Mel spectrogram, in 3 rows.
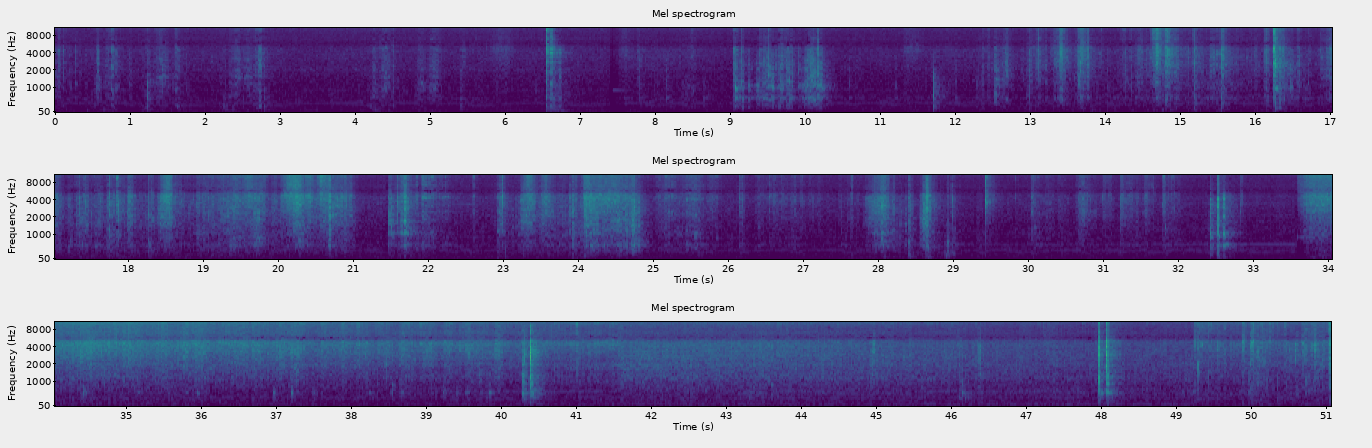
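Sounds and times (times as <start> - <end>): bacon sizzling in a pan: 33.6 - 48.2
boiling water: 33.6 - 51.0
spoon scraping and tapping a pot: 38.5 - 40.6.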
